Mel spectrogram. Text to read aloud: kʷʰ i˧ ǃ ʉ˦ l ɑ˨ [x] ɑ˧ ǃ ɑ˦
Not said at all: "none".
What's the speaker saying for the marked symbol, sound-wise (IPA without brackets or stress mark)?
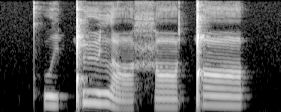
x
